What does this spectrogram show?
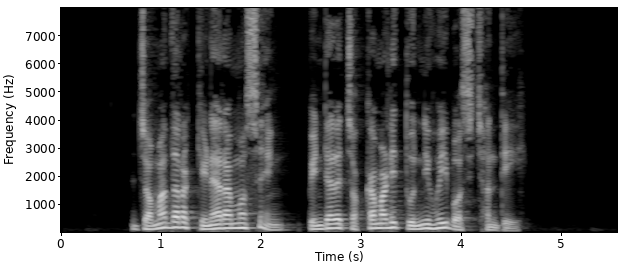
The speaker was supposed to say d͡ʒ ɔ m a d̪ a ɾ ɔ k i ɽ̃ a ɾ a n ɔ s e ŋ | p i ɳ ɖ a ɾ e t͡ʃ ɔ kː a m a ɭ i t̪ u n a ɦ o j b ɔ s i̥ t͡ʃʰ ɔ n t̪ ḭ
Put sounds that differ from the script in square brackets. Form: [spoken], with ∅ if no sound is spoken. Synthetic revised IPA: d͡ʒ ɔ m a d̪ a ɾ ɔ k i ɽ̃ a ɾ a [m] ɔ s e ŋ | p i ɳ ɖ a ɾ e t͡ʃ ɔ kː a m a [ɽ] i t̪ u n [i] ɦ o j b ɔ s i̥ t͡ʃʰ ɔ n t̪ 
